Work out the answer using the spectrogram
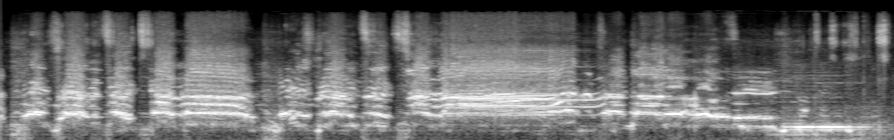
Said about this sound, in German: Ich bin jetzt in den letzten Reihen und ihr hört's. Die Stimmung ist ausgelassen, weil die Jungs gewonnen haben.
